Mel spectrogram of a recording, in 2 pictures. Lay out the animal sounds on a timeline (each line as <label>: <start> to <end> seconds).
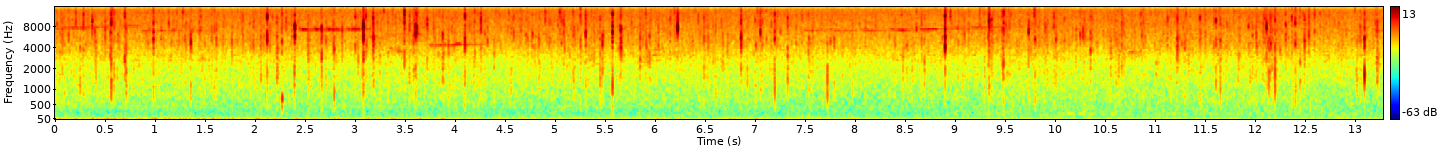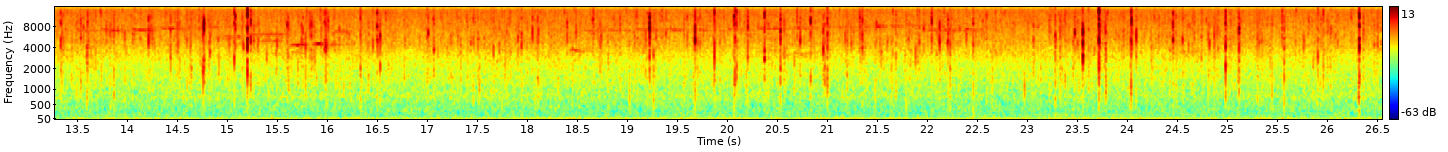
Golden-crowned Kinglet (Regulus satrapa): 0.0 to 1.4 seconds
Golden-crowned Kinglet (Regulus satrapa): 2.2 to 3.3 seconds
Black-throated Green Warbler (Setophaga virens): 3.3 to 4.5 seconds
Golden-crowned Kinglet (Regulus satrapa): 7.5 to 9.5 seconds
Golden-crowned Kinglet (Regulus satrapa): 13.3 to 14.7 seconds
Black-throated Green Warbler (Setophaga virens): 15.0 to 16.3 seconds
Golden-crowned Kinglet (Regulus satrapa): 18.4 to 22.5 seconds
